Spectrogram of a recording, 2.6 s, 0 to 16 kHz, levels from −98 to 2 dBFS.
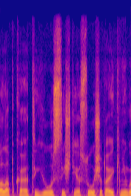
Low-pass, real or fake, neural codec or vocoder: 14.4 kHz; real; none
